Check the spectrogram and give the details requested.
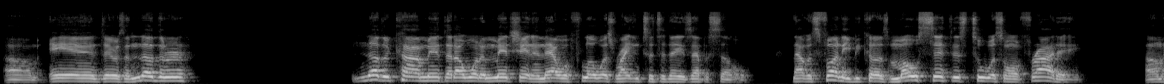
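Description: Casual low-key man hosting a podcast. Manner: informal, slangy, conversational. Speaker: podcast host. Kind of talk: casual podcast chat about television.

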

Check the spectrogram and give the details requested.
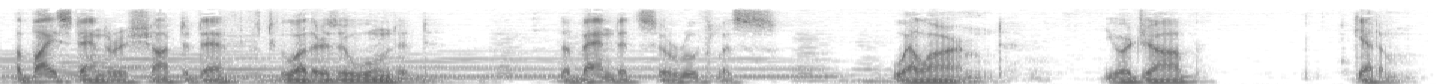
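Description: Male radio announcer, extremely deep and monotone, solemn, over loud music on a dull old broadcast. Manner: grave, solemn delivery. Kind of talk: 1940s radio drama opening.

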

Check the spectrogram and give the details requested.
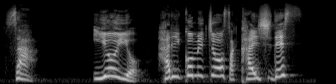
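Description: A woman's voice: high-pitched, sing-song, normal speed, sharp tone, exaggerated voice. A woman voicing an earnest, polite fifth-grade boy, an apprentice detective who also narrates a radio drama. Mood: eager. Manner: polite, eager, clearly enunciated.

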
